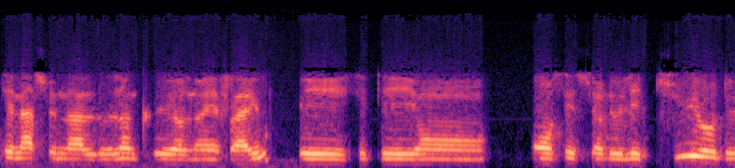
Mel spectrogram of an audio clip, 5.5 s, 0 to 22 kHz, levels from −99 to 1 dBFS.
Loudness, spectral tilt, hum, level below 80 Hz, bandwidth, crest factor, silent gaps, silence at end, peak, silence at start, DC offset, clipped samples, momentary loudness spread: -19 LUFS; -7.5 dB/octave; none; -62 dBFS; 3.9 kHz; 16 dB; none; 0 s; -2 dBFS; 0 s; under 0.1%; under 0.1%; 6 LU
